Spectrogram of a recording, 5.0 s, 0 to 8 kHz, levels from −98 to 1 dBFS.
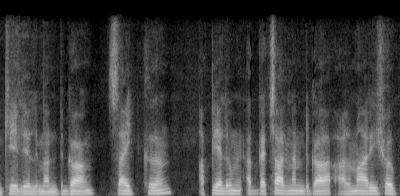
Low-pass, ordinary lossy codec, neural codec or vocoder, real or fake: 7.2 kHz; AAC, 48 kbps; codec, 16 kHz in and 24 kHz out, 0.6 kbps, FocalCodec, streaming, 2048 codes; fake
